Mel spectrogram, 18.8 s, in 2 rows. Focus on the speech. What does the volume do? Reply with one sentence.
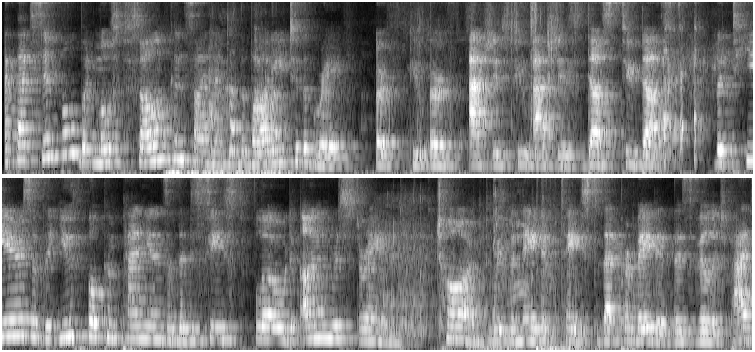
The volume of the speech stays about the same.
